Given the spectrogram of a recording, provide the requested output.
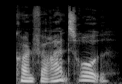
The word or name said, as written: konferensråd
